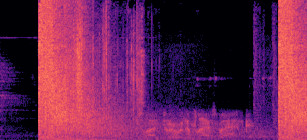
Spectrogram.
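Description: Rapid bursts of loud gunfire from Counter-Strike: Global Offensive, a dense sustained volley followed by another sharp burst at the end.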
